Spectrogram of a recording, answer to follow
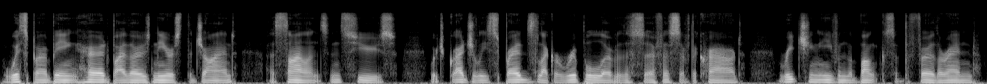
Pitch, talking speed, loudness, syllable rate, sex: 100 Hz, 195 wpm, -18 LUFS, 5.4 syllables/s, male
